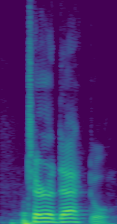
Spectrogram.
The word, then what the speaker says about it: pterodactyl: don't understand the silent the silent letter pterodactyl pterodactyl yeah starts with a P why who who's think this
